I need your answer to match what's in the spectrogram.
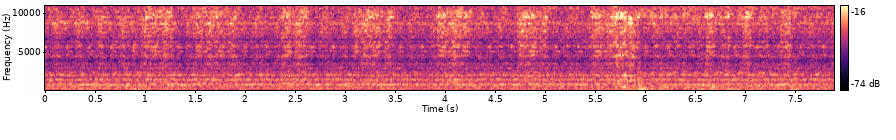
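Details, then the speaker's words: Valve seat cutter chattering on a stock LS1 cylinder head (spare heads off a drift car) during seat cutting with added lube; rough, uneven scraping rattle as the cutter bounces, seat looking good but not yet down to spec. "can hear that chatter and I wonder how much of that she's got a pretty good seat"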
